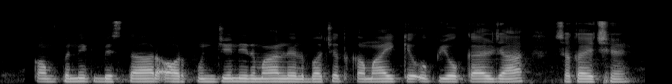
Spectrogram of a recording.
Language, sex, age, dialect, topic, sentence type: Maithili, male, 18-24, Eastern / Thethi, banking, statement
